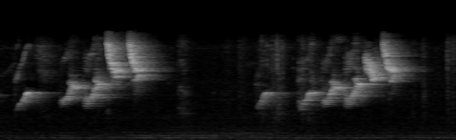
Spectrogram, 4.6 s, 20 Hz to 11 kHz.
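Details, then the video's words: Male Coleiro (double-collared seedeater) kept with his female, singing two bright phrases of quick rising chirps that climb in steps toward a shrill peak, with a brief pause between them; faint low room hum underneath. "Coleiro Ponto 50 e sua Fêmea Calibre 40."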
